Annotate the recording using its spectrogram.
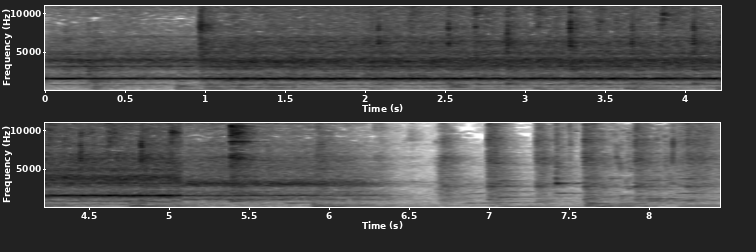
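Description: An electric espresso grinder runs with a steady motor whine as it grinds coffee beans for a grind-size setting, then stops about five seconds in. A few short clicks and taps follow near the end, over background music.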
